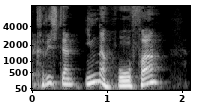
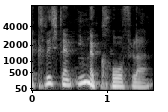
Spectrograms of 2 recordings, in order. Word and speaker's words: Christian Innerhofer: Es ist der Christian Innerhofer und nicht der Christian Innerkofler, wie ich gesagt habe.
